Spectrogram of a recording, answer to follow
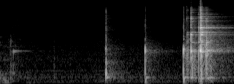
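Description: A glass fermentation weight knocking against the inside of a glass mason jar as the jar is tipped to get it out: two light clinks about one second in and half a second apart, then a louder clink near the end that rings briefly.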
